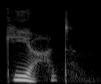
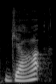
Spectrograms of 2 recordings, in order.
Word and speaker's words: gyatt: Giat. I'm sorry. I'm saying it wrong. It's giat. – Giat? – Giat. – Giat. – G-Y-A-T. – Like, there's giat? Actually two T's is what I was told. So G-Y-A-T-T.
